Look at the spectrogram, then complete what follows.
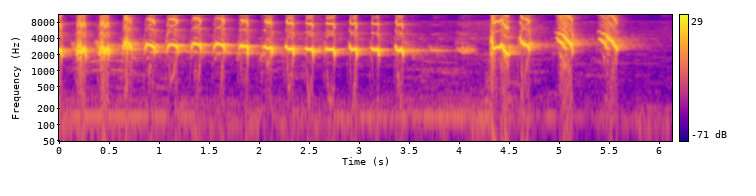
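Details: Cucak ijo song played to provoke other leafbirds: a steady run of about twenty quick, bright repeated notes, then a pause and several loud, sharp downward-sweeping whistles.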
